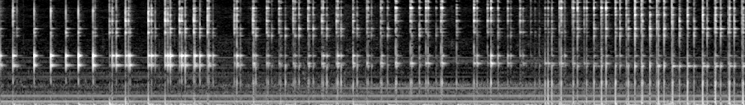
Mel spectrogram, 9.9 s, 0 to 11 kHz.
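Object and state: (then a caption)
Glass measuring cup tapped with nails. Long nails tap rapidly on an empty, hollow, clear glass measuring cup with a handle, making a quick, steady series of short, bright clicks. Each tap carries a brief ringing tone near 1.8 kHz over a faint, steady low hum.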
